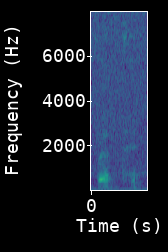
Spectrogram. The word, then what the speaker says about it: fête: But if one says la fête, the party, the vowel is long, as in hey.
